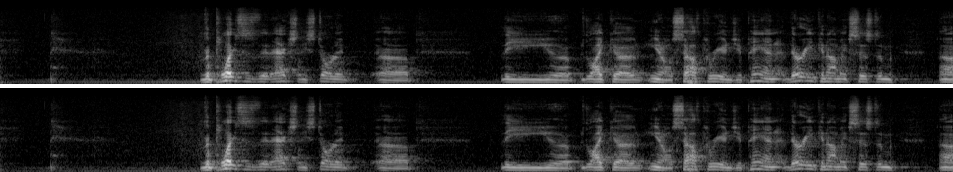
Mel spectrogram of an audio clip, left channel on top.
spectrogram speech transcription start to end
places that actually started South Korea and Japan, their economic system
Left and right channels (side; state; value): both; normal; correlation 0.93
